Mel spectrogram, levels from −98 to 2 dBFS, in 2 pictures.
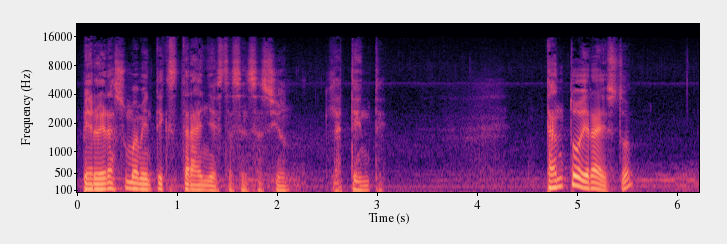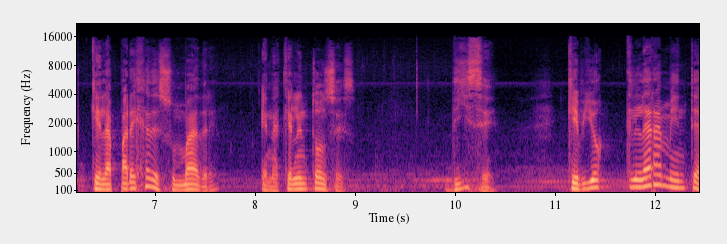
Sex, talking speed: male, 110 wpm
